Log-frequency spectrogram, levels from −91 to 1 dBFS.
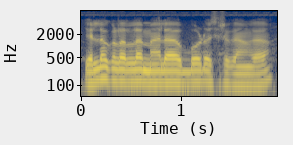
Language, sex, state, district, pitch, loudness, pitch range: Tamil, male, Tamil Nadu, Kanyakumari, 115 Hz, -16 LUFS, 110-125 Hz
